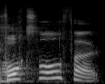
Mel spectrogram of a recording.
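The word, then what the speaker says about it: faux: और ये की एफ ए यू x what is that x को प्रोनाउंस ही नहीं करते फोफर फोफर तो एक्स नाम ही नहीं लेना उसका साइलेंट है वो मतलब फेक मतलब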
